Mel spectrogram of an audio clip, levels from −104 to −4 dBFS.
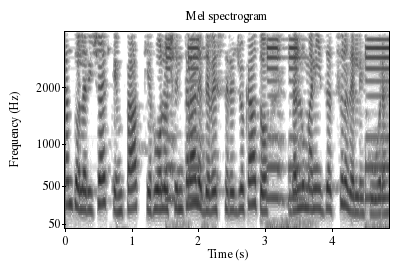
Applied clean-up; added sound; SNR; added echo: classical method Wiener filter.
